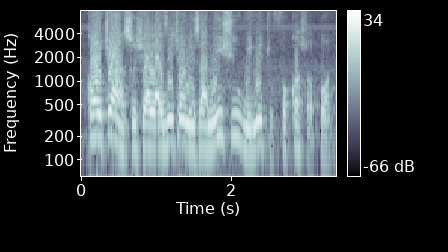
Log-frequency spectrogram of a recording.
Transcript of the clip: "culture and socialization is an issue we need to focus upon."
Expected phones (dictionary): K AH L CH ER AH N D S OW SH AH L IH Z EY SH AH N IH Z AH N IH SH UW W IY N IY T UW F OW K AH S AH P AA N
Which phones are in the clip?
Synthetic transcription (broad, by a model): K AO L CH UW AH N S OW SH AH L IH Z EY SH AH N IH S AH N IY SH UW W IY N IY T UW F OW K AH S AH P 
